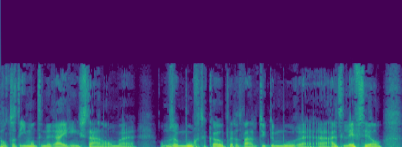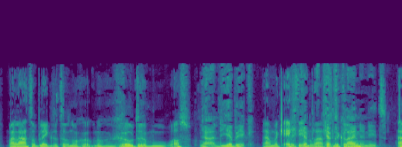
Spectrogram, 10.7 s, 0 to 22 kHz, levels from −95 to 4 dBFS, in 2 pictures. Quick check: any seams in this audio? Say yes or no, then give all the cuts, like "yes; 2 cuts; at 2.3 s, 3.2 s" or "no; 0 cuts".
no; 0 cuts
